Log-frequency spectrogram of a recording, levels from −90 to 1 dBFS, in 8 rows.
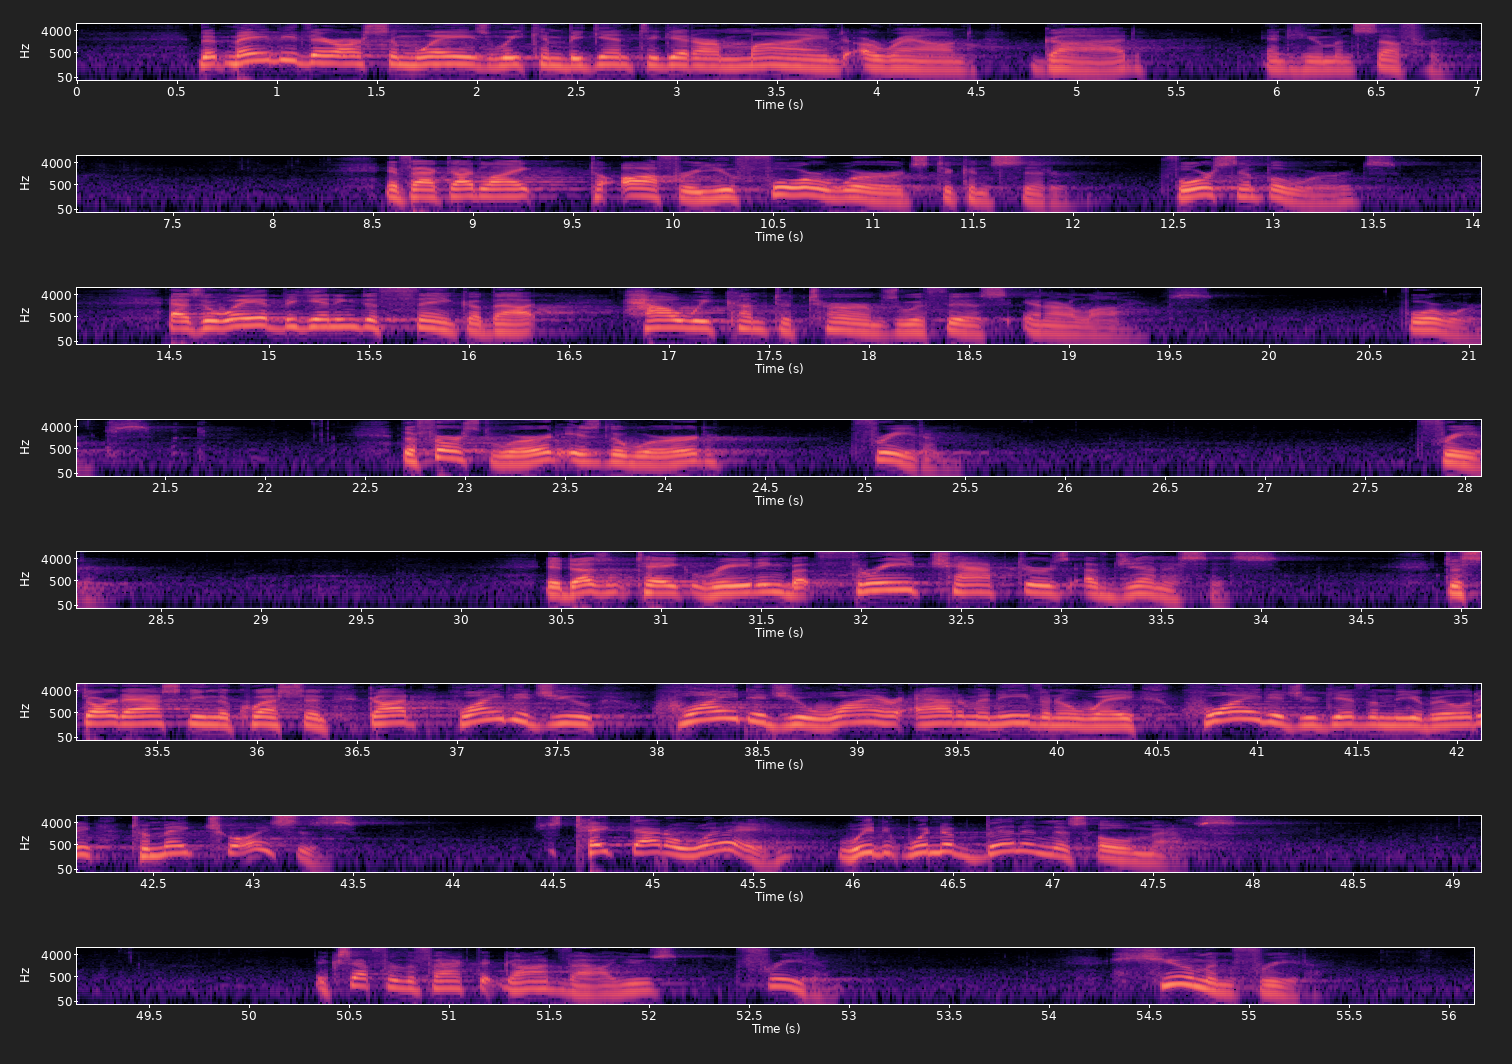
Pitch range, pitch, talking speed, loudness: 135-185 Hz, 165 Hz, 130 wpm, -30 LUFS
